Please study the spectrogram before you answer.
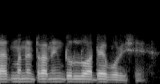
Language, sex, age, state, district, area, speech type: Assamese, male, 30-45, Assam, Barpeta, rural, conversation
